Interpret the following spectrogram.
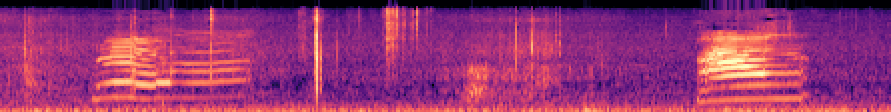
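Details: Talkative brown-tabby-and-white stray cat greeted outdoors on a New Year visit, giving two clear meows: a rising, wavering meow with rich harmonics, then after a pause a louder, shorter meow; faint background noise.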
